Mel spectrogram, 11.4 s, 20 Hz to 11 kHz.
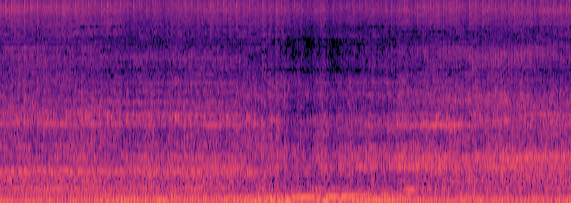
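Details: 2006–2007 VW SpaceFox engine at idle with a strange noise: a faint irregular knock of roughly three a second rides on the steady low idle; source unclear.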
